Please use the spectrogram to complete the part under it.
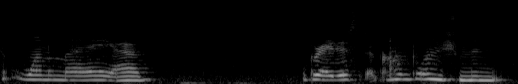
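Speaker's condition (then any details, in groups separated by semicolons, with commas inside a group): Triplegic cerebral palsy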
